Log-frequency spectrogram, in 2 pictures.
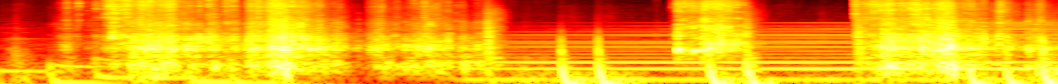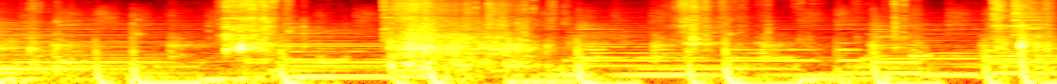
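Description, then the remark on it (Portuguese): Ice cubes clatter and crunch into a metal cocktail shaker in several loud bursts while a gin cocktail is being made, with sharp clinks and brief ringing pauses between pours. “Na nossa coqueteleira, vamos colocar o gelo.”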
